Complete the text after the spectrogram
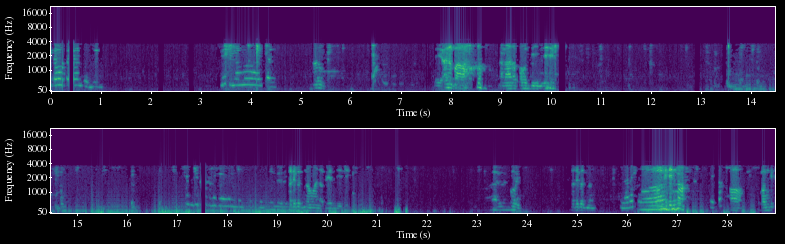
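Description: Young boys talk casually close by, heard through a small tinny microphone.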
